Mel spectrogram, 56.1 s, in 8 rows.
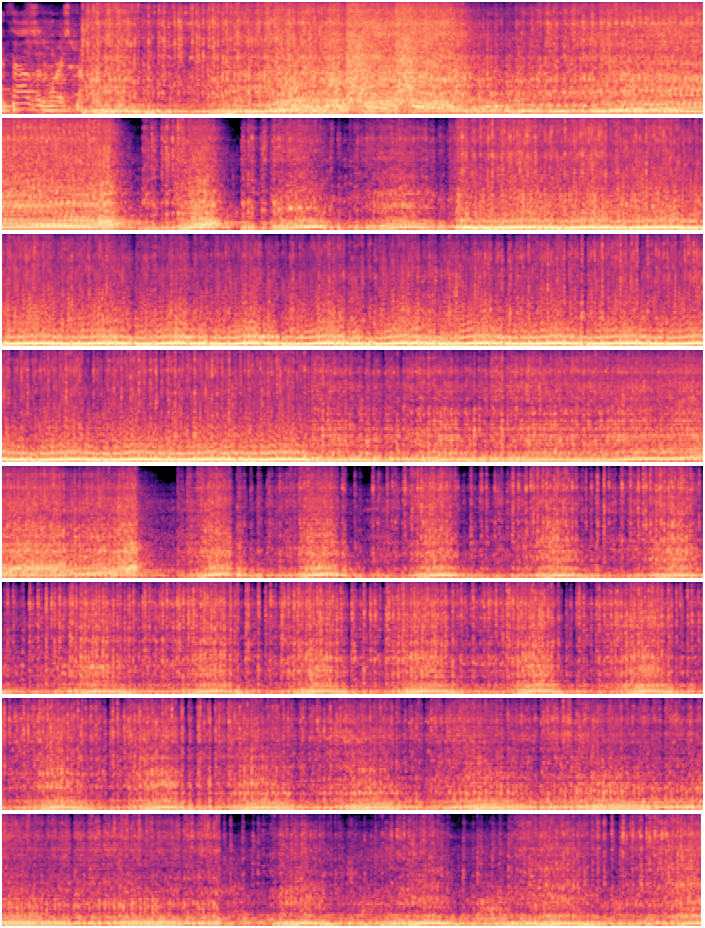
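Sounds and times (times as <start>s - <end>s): car engine revving and idling: 0.0s - 56.0s.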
